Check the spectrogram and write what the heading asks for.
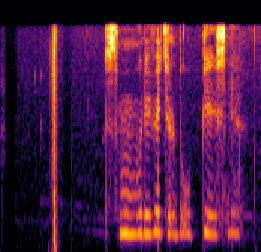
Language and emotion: Russian, neutral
